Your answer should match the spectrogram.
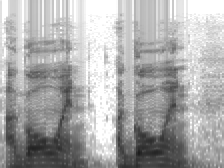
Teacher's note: Are, decae la R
